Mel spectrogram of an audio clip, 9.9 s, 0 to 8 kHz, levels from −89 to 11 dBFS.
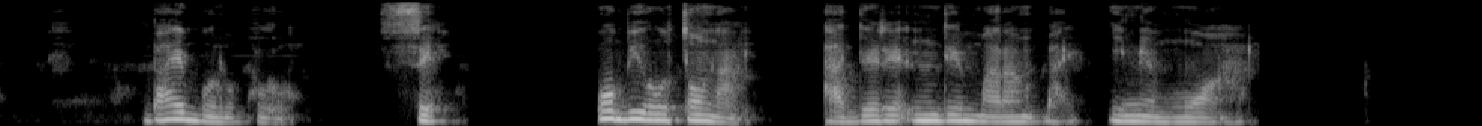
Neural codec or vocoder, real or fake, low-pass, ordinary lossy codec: codec, 16 kHz, 8 kbps, FunCodec, trained on LibriTTS, 25 frames a second; fake; 7.2 kHz; none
